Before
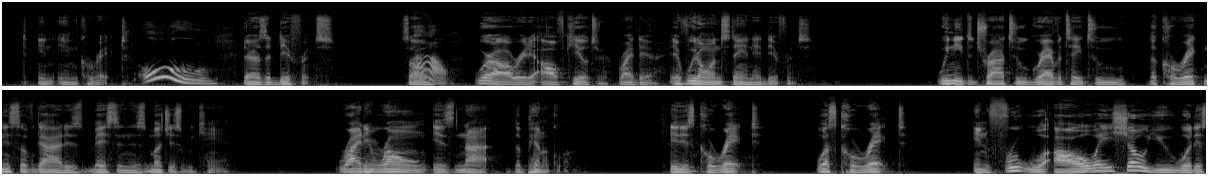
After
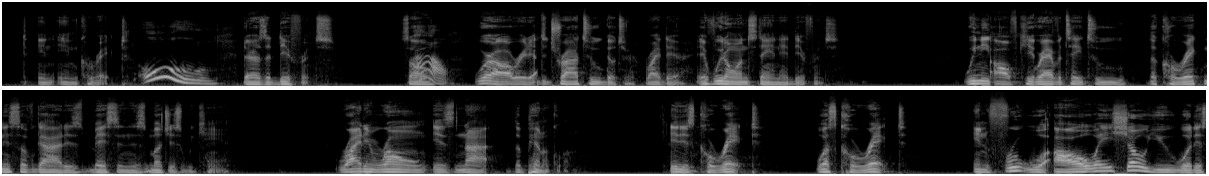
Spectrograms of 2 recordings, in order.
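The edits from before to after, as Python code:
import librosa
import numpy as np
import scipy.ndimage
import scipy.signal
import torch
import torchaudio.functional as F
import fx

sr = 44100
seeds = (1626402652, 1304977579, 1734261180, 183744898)

y = fx.edit(x, sr, fx.swap(start_s=5.35, length_s=0.44, other_s=9.61, other_length_s=0.71), tone=tone)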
